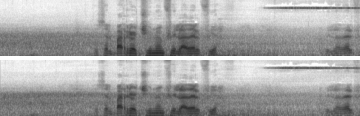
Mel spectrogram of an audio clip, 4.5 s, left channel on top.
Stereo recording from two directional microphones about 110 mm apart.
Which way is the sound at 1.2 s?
60° left (ahead or behind).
